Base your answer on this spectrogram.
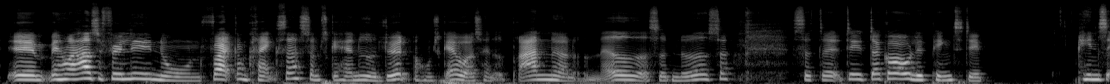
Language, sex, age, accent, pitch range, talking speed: Danish, female, 30-49, native, 190-235 Hz, 195 wpm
